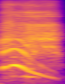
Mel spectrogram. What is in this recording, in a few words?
Mirianne Vox Casting, voices heroes en; kingsraid-audio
